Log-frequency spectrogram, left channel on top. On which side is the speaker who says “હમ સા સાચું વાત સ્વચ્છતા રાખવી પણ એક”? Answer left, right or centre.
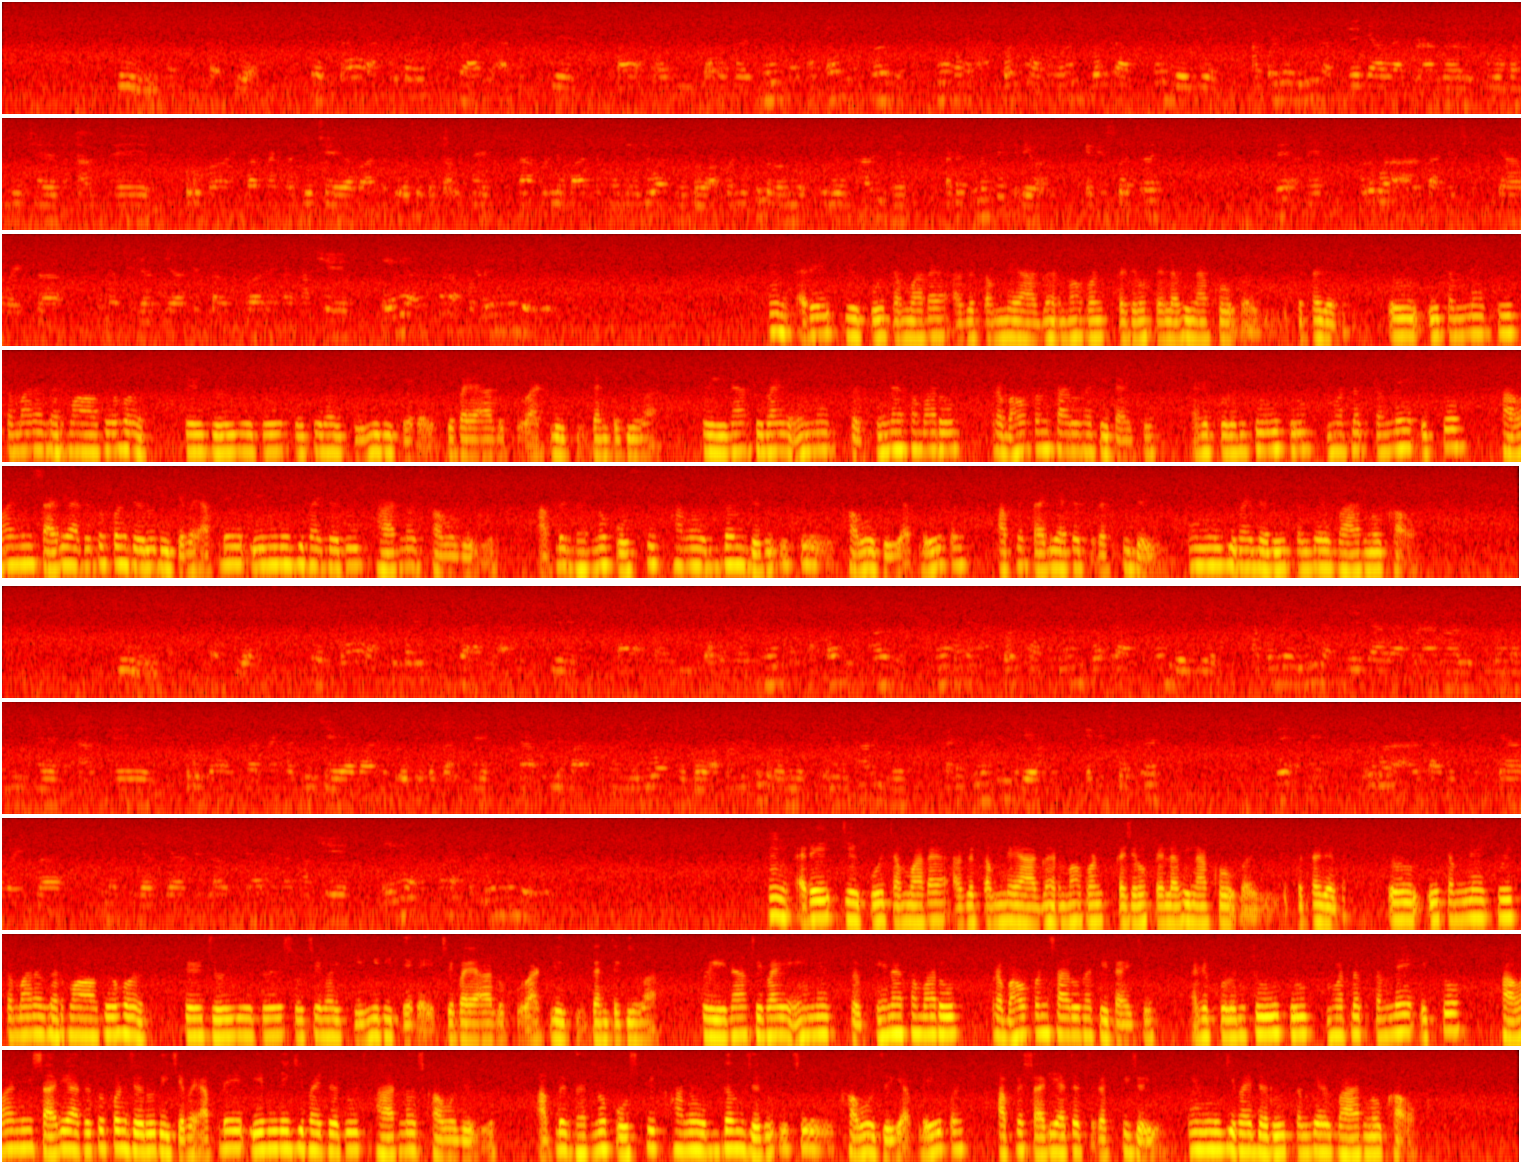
Left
